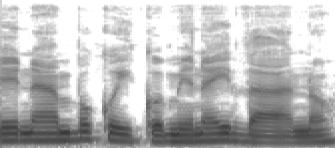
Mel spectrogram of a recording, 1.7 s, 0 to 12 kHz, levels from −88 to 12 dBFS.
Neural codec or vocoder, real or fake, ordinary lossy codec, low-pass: none; real; Opus, 64 kbps; 10.8 kHz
